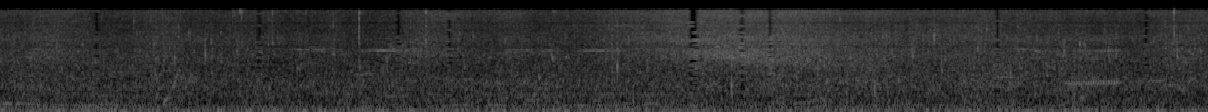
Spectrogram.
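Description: Strong wind buffeting the microphone, a steady gusting low rumble, over the hiss of choppy water at the bank.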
